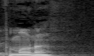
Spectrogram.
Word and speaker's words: Pomona: Am I pronouncing that correctly, Pomona? – That's right. Yeah, right.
